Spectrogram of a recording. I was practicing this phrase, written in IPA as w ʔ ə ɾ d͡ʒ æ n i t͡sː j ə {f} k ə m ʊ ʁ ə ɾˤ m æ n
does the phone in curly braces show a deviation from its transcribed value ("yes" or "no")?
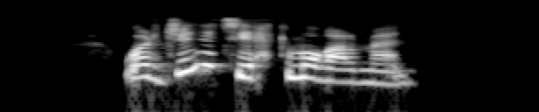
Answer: yes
